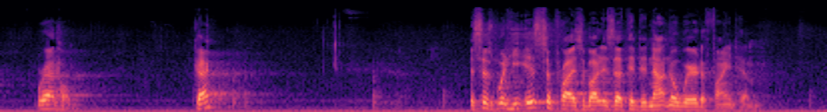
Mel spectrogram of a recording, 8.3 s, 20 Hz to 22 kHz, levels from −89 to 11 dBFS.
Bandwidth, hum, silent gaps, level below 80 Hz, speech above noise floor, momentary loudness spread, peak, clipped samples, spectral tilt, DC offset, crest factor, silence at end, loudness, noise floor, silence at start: 15.5 kHz; none; none; -40 dBFS; 26 dB; 18 LU; 0 dBFS; under 0.1%; -5.5 dB/octave; under 0.1%; 18 dB; 0 s; -16 LUFS; -41 dBFS; 0 s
